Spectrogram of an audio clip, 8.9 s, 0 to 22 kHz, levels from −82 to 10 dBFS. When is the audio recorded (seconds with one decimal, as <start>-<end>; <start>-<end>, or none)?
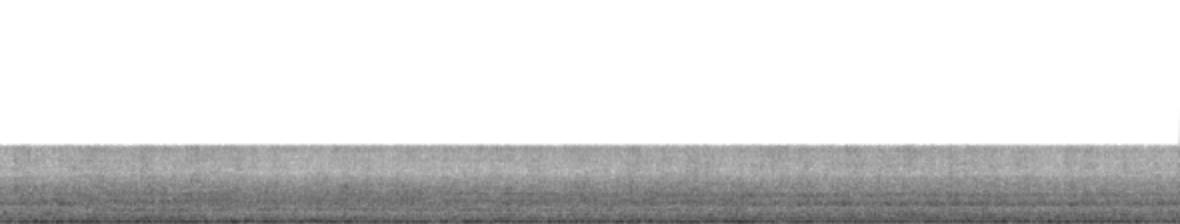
0.0-1.7; 5.6-7.4; 8.3-8.9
